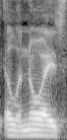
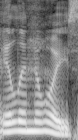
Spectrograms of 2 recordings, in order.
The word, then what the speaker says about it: Illinois: Pronounced the way it should be and not the way some people say with Illinois, thinking that the S is pronounced, which it is not, I assure you.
